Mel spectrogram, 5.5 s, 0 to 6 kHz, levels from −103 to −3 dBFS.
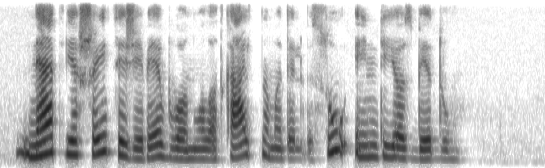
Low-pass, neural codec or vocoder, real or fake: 5.4 kHz; vocoder, 44.1 kHz, 128 mel bands every 512 samples, BigVGAN v2; fake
